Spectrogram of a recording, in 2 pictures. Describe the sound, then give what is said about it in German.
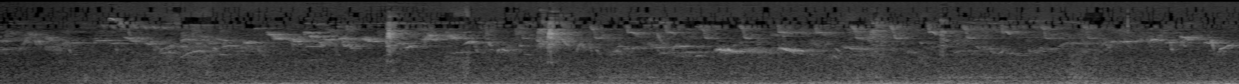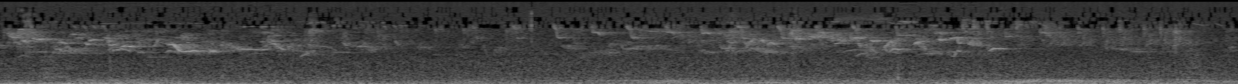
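Outdoor landscape soundscape with several birds singing: a blackbird's song from quite high up and a chiffchaff's repeated chirps over a steady low rumble, with insect-like buzzing mixed in throughout. “Die Kulisse wird von außen herum untermalt von Amsel gesenkt, ziemlich weit oben und Zilpzalp.”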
